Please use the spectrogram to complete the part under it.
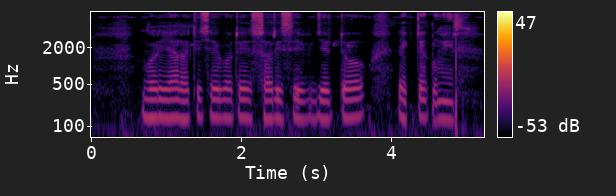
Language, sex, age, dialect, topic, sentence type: Bengali, male, 18-24, Western, agriculture, statement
